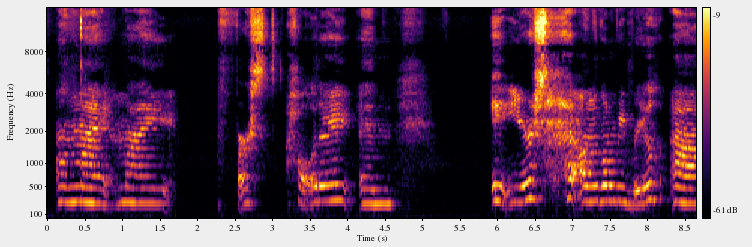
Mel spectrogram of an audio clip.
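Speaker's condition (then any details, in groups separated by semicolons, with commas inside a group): Quadriplegic cerebral palsy, severe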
